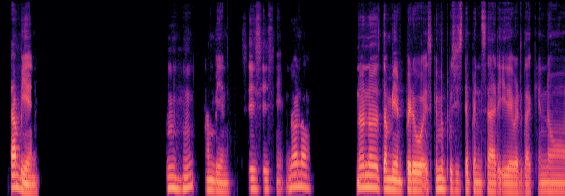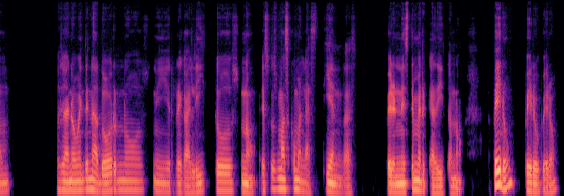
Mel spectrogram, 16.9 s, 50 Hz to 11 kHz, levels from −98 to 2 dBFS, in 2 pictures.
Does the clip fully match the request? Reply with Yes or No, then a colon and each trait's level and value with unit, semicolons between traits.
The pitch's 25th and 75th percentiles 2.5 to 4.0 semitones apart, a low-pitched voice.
Yes: average, 3.5 semitones; low, 110 Hz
